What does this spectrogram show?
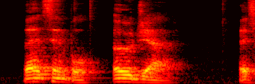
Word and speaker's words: ogive: lot of people say this right here as oh give i'm a culprit of doing this i've done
